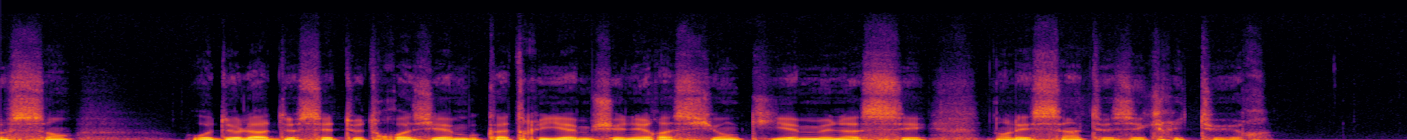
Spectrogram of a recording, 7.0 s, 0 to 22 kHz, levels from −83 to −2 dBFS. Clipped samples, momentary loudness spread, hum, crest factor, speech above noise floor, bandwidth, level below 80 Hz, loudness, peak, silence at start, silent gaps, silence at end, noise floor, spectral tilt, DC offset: under 0.1%; 12 LU; none; 16 dB; 47 dB; 12.5 kHz; -38 dBFS; -19 LUFS; -2 dBFS; 0 s; none; 0.7 s; -65 dBFS; -6.5 dB/octave; 0.4%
